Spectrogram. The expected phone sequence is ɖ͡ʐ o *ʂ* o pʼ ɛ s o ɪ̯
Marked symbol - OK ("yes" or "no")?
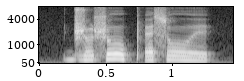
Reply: yes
